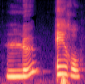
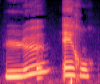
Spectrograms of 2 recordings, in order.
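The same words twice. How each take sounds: Both takes have the same delivery.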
